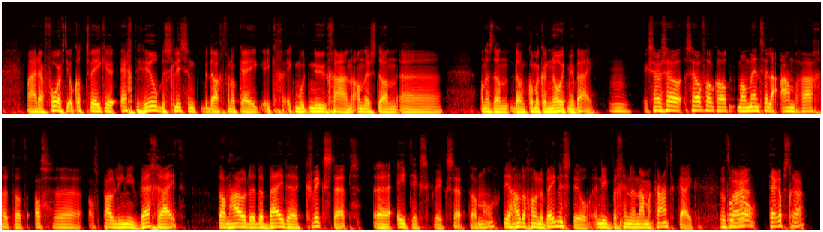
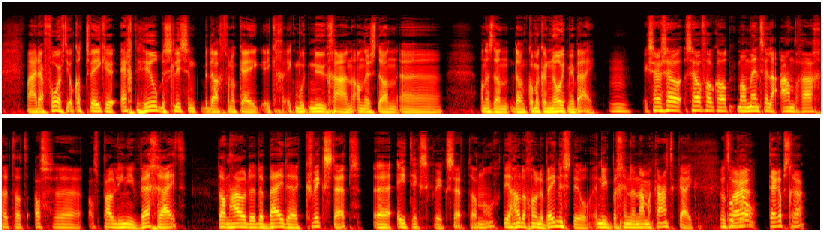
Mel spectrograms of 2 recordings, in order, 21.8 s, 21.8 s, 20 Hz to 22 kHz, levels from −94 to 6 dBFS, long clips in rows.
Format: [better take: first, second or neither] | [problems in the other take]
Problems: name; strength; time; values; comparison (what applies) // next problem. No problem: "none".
second | muffled; very; fading above 1.5 kHz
